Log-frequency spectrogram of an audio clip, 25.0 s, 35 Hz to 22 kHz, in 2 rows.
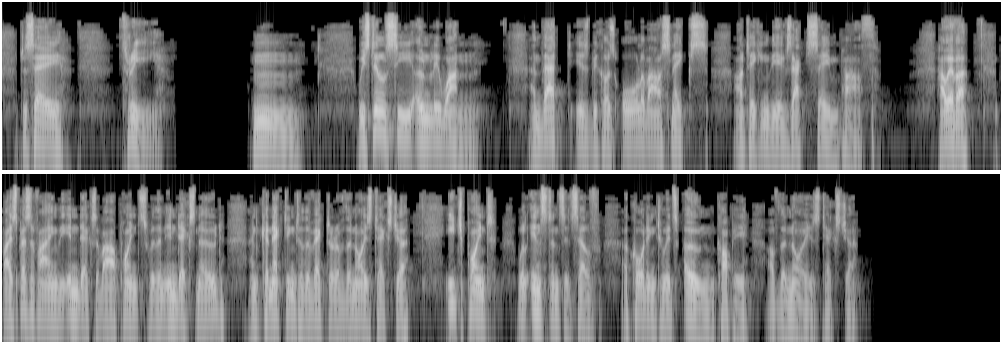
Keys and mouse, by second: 0.3 click, 5.3 click, 6.0 shift+click, 11.1 shift+a, 14.9 click, 20.4 click.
